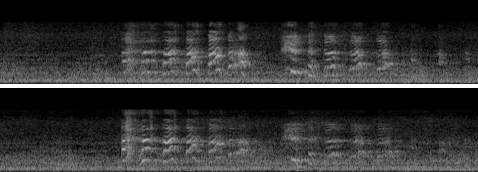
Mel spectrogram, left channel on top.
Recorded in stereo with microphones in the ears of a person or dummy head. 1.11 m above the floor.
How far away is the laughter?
About 0.9 m.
